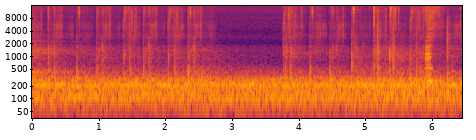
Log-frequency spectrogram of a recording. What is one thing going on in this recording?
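Footsteps thud quickly on stone.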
